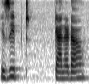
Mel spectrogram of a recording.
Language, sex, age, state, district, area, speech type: Maithili, female, 30-45, Bihar, Madhubani, rural, spontaneous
